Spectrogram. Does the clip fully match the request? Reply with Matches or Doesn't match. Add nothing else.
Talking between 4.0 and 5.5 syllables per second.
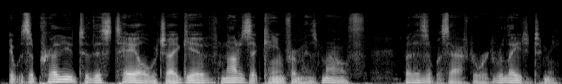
Doesn't match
